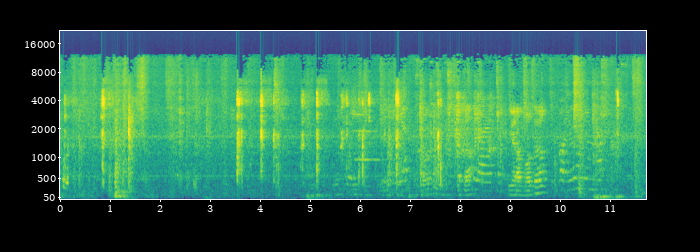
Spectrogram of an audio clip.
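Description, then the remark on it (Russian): A door is opened with several sharp clunks and rattles of the latch and handle, scattered knocks following, while voices murmur faintly in the background. “одну секундочку, там на дверь откроем.”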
